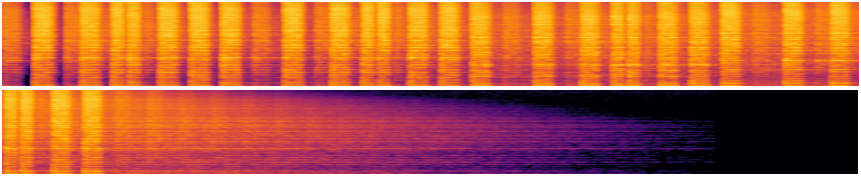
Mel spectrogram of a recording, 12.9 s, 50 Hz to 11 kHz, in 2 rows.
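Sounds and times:
lead synth in G: 0.3s - 9.5s.

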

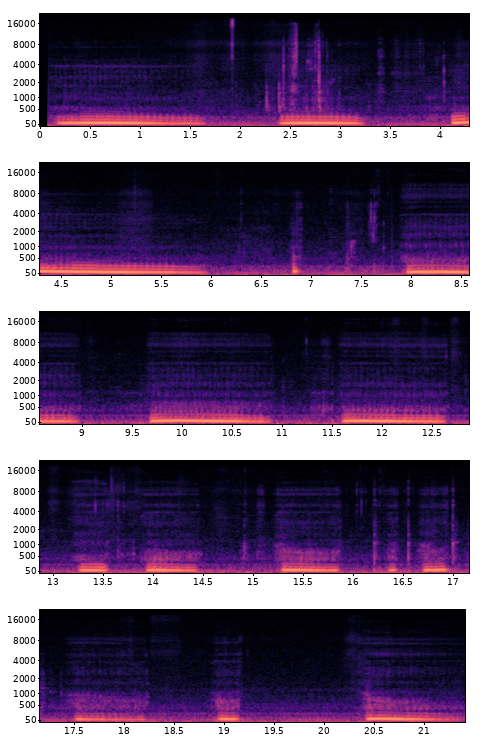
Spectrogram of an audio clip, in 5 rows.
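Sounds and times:
low growling: 0.1s - 1.7s, 2.4s - 3.4s, 4.0s - 6.0s, 7.9s - 9.0s, 9.6s - 14.6s, 15.2s - 18.3s, 18.9s - 19.2s, 20.3s - 21.4s.

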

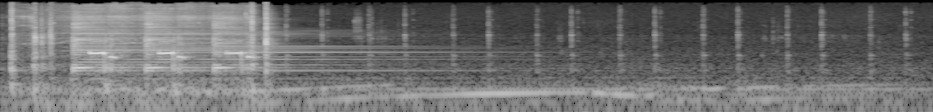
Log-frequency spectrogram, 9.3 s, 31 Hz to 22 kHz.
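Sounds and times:
cuckoo clock calling: 0.4s - 5.0s
cuckoo clock ticking: 0.6s - 9.3s.

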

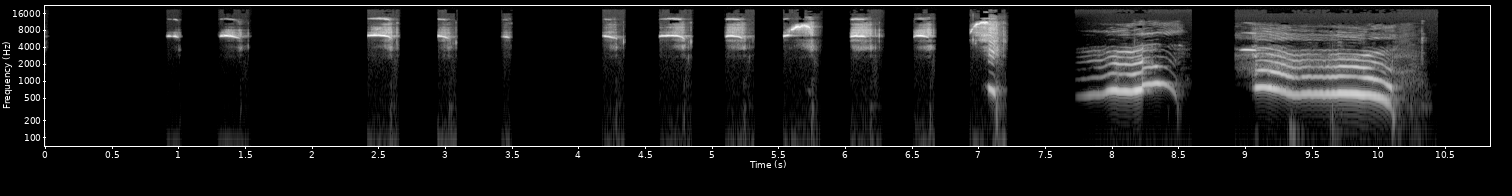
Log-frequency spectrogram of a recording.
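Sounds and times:
dog whining: 7.0s - 7.2s, 7.8s - 10.3s.

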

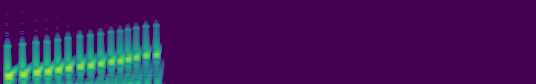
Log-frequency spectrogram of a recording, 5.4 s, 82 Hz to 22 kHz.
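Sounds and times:
funky synth bubble sequences: 0.0s - 1.6s.

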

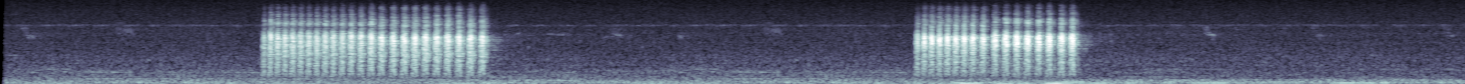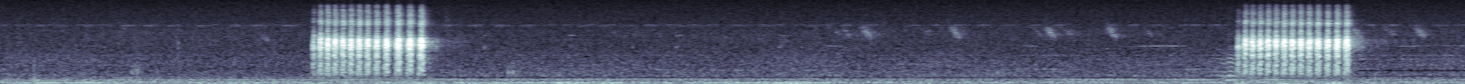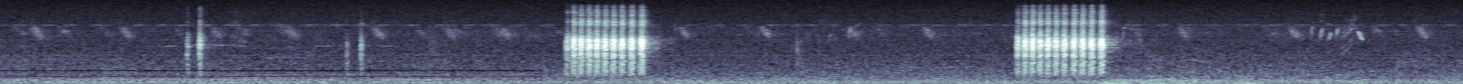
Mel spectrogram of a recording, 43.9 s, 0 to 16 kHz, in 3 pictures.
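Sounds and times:
magpie calling: 2.6s - 5.1s, 9.1s - 11.0s, 17.8s - 19.2s, 27.0s - 28.4s, 31.2s - 31.5s, 32.7s - 33.0s, 34.9s - 36.0s, 39.4s - 40.6s.

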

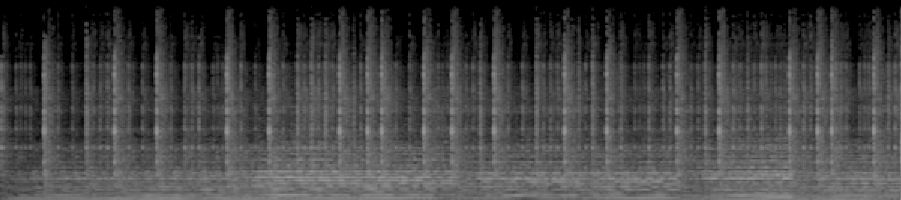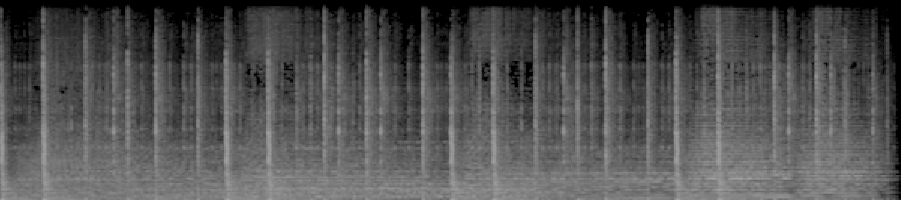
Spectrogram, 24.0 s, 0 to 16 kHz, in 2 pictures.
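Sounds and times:
short cinematic music: 0.0s - 24.0s.

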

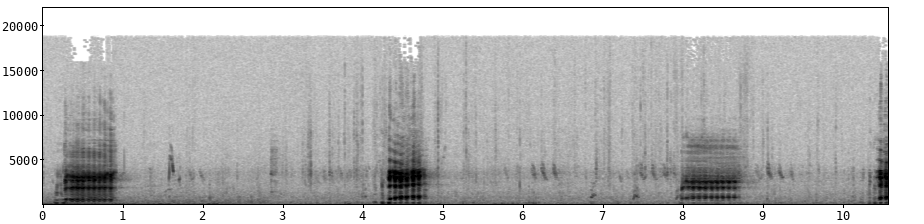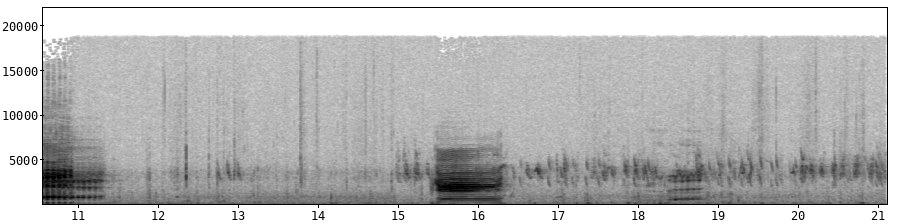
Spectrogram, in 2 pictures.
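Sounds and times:
sheep from a small herd in Norway bleating: 0.2s - 1.1s, 4.2s - 4.9s, 8.0s - 8.8s, 10.4s - 11.4s, 15.4s - 16.4s, 18.0s - 18.9s.

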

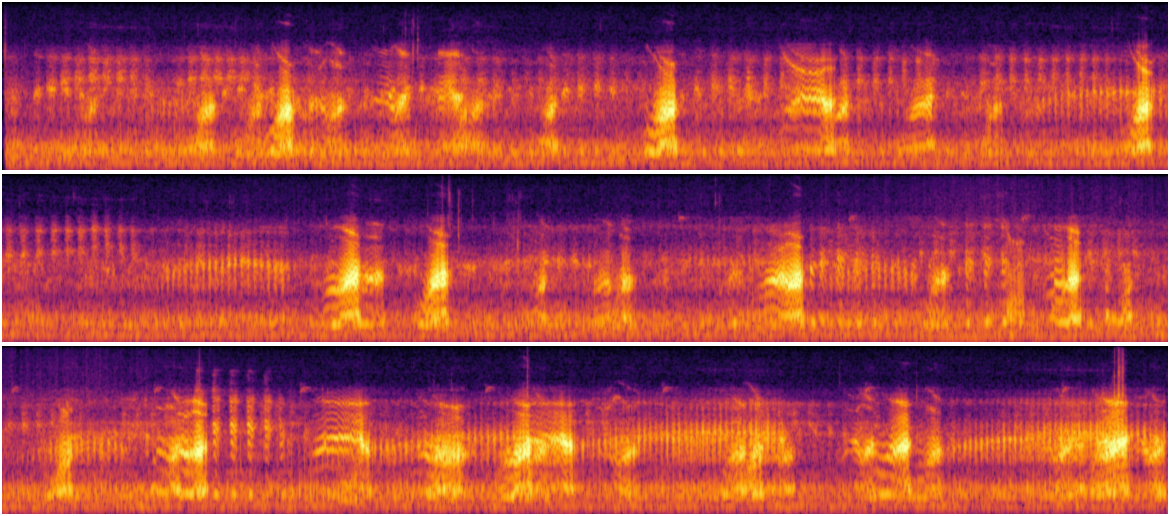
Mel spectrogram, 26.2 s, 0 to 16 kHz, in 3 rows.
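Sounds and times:
water frogs: 0.0s - 26.2s.

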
